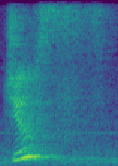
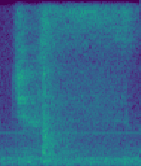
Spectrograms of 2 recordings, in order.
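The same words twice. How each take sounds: First: JUICE high, swooping up as a question; high, rising "Juice?"; high prompting question. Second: JUICE in a soft whisper; hushed, voiceless "Juice"; whispered word. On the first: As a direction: coax a child to say "Juice" with a high rise. Prompting child to repeat word. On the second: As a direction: whisper "Juice" to a child to copy. Modelling the word for child. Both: Shown as a demonstration.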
